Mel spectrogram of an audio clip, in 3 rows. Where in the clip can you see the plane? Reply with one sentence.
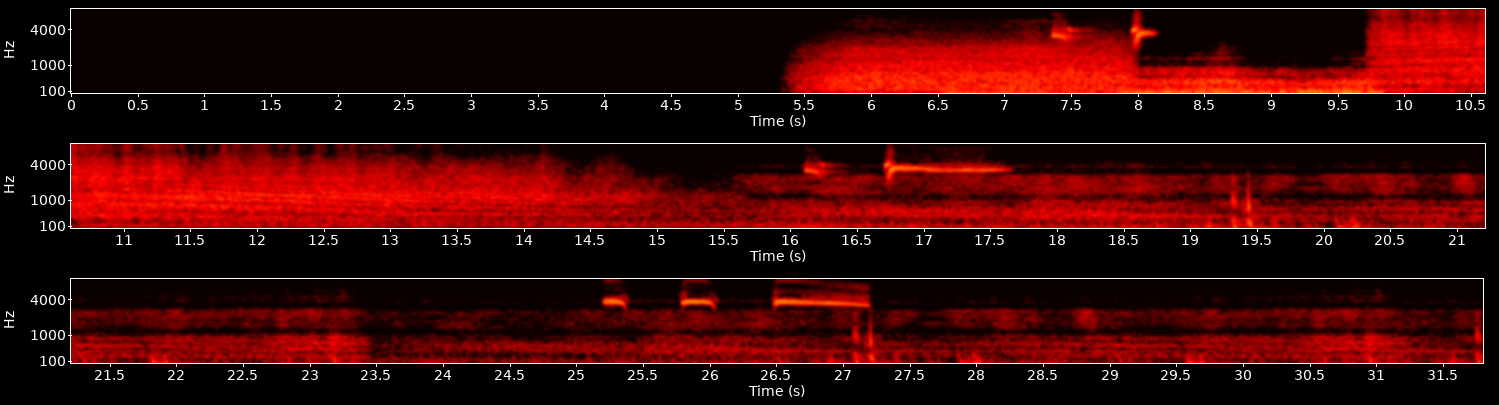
The plane can be heard from 5.3 to 31.7 s.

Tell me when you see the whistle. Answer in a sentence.
You can hear the whistle from 7.3 to 8.2 s, from 16.1 to 17.6 s and from 25.2 to 27.2 s.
